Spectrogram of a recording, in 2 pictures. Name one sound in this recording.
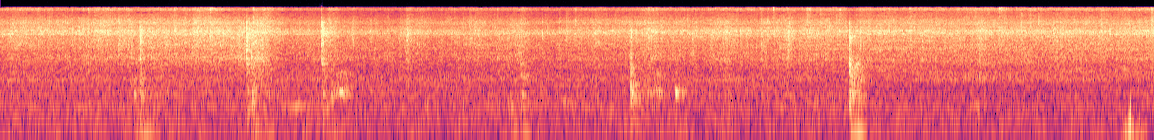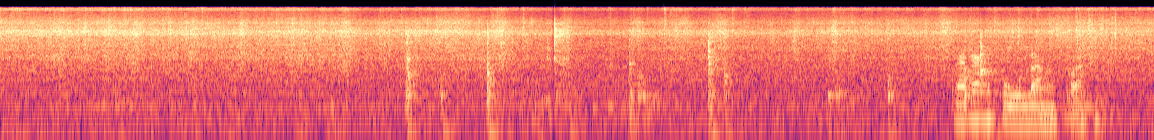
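Vegetables sizzle steadily in a hot frying pan.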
